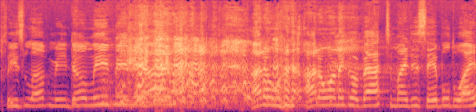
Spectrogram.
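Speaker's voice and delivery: pleading, desperate mock begging, high, loud, laughing.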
